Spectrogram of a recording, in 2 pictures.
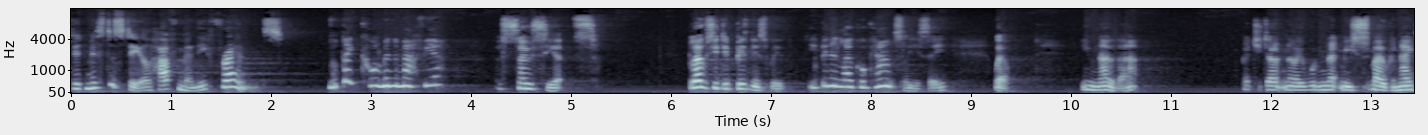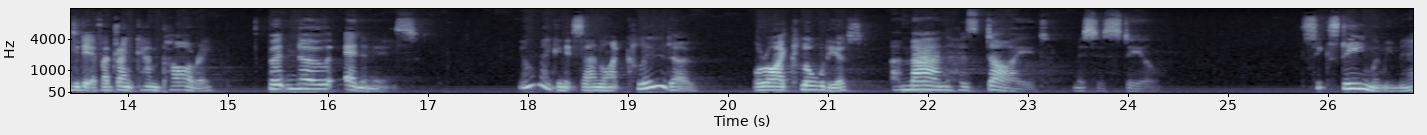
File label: radio play; The Apple of His Eye; Mrs Steele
